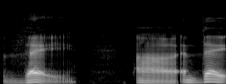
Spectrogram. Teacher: they is a diphthong it starts with a but it ends with e and that is not the same as a which is a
